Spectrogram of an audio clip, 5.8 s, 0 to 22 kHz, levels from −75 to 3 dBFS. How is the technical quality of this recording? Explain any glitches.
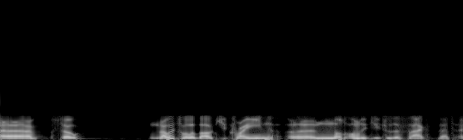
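The quality is poor: throughout, the speech sounds robotic and buzzy, with heavy damage and nothing above 3.8 kHz. This is the Codec 2 vocoder at a very low rate, fitting its 1.6 kbit/s mode. It transmits only pitch, voicing, energy and spectral shape, then rebuilds the voice from sine waves.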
